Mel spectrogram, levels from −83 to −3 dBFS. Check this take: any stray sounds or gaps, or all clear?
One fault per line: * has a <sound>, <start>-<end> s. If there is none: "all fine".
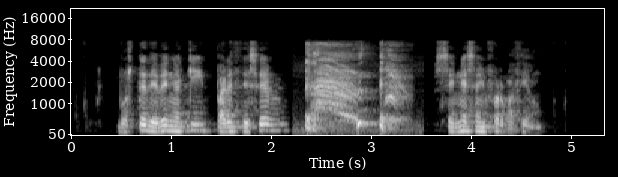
* has a cough, 2.3-3.4 s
